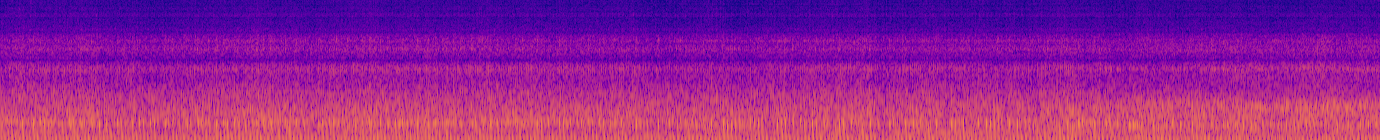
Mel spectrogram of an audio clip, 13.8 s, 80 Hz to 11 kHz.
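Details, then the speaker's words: MTD Quantum push mower engine on a Troy Bilt deck, after hammering the bent crankshaft straighter: runs much smoother but still hunts a little, speed surging and dipping; sheared flywheel key found, and the owner considers fitting a 21-inch blade. "Ain't the best running Quantum that I've had, but it runs good after you start it. Still hunting a little bit."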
